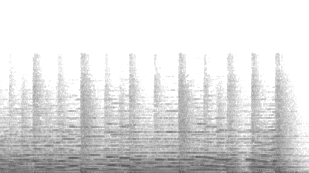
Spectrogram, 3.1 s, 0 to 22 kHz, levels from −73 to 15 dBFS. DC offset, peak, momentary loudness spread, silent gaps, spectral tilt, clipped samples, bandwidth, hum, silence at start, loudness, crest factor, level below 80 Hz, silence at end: under 0.1%; -6 dBFS; 2 LU; none; -4 dB/octave; under 0.1%; 15.5 kHz; none; 0 s; -18 LUFS; 14 dB; -36 dBFS; 0 s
